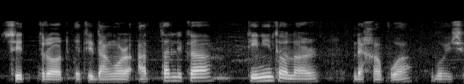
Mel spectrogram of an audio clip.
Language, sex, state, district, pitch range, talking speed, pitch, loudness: Assamese, male, Assam, Kamrup Metropolitan, 125-165 Hz, 115 wpm, 135 Hz, -18 LUFS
